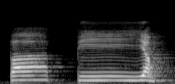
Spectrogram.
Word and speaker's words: papillon: un papillon. لاحظوا L. اثنان L لا نقرأها لا، سنقرأها كحرف الياء. papillon. que.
